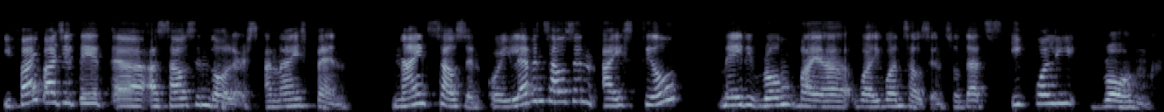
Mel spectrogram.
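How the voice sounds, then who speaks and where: A woman's voice: on the high side, expressive, a little slow, a bit bright, dull audio. A woman giving an online masterclass on finance, explaining step by step with examples. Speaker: finance trainer. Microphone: video call.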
